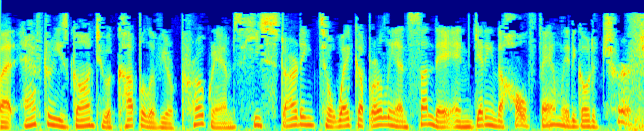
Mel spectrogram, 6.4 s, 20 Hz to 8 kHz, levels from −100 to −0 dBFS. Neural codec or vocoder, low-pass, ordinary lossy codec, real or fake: none; 7.2 kHz; MP3, 24 kbps; real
